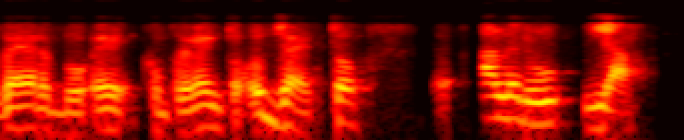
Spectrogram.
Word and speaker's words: alleluia: che correttamente avrebbe l'accento alla fine, per cui alleluia,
